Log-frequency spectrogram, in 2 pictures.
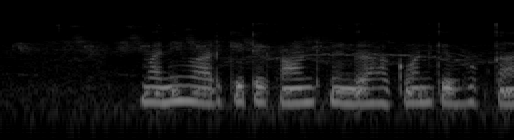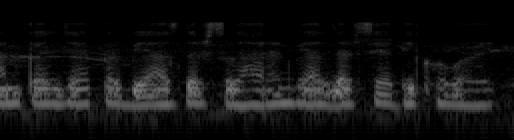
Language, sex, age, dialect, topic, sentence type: Magahi, female, 31-35, Western, banking, statement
